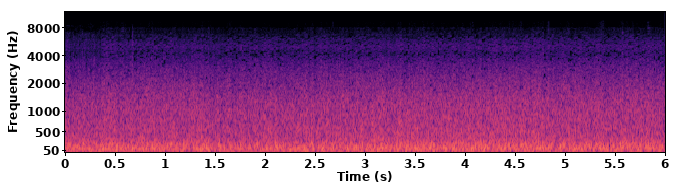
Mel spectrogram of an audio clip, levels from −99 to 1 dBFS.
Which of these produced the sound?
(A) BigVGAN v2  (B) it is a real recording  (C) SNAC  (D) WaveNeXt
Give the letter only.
B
